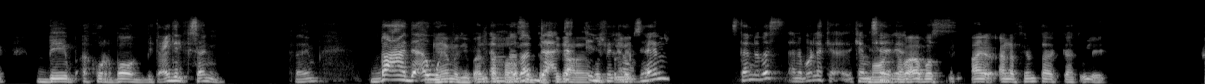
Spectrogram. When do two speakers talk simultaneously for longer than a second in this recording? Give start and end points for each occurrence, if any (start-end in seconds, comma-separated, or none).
4.2-6.4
